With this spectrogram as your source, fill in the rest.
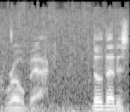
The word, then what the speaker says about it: Rabuk: The manor house, or hergård, in question is to be called Rabuk, pronounced something like Robeck, though that is not its name.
